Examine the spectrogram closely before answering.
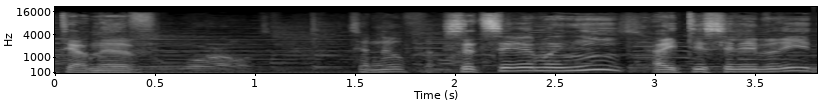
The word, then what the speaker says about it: Terre-Neuve: Je pense que le macaru est un véritable oiseau fier et noble et on prononce Terneuve, pas terre neuf ou Nouvelle-Finlande.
